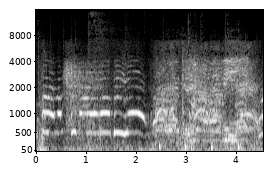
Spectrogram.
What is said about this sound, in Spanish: Y en Barcelona estos son los gritos, la petición de los universitarios que a esta hora salen a la calle para pedir, entre otras cosas, la ruptura de relaciones comerciales y políticas con Israel, un no a la guerra.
